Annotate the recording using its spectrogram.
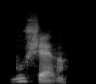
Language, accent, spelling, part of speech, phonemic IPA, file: French, France, bouchère, noun, /bu.ʃɛʁ/, LL-Q150 (fra)-bouchère.wav
- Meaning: 1. female equivalent of boucher (“butcher”) 2. butcher's wife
